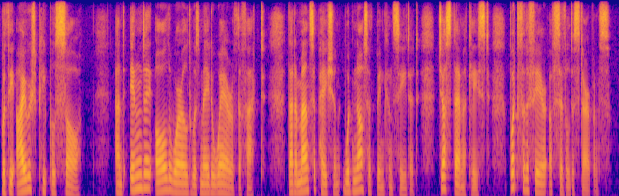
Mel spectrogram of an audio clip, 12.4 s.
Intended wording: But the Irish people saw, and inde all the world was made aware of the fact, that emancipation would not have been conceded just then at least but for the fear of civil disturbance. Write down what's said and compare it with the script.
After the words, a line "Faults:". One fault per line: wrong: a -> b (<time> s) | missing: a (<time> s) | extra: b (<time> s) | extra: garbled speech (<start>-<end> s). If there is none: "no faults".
But the Irish people saw, and inde all the world was made aware of the fact, that emancipation would not have been conceded just then at least but for the fear of civil disturbance.
Faults:
no faults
